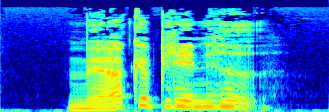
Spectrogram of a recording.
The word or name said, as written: mørkeblindhed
